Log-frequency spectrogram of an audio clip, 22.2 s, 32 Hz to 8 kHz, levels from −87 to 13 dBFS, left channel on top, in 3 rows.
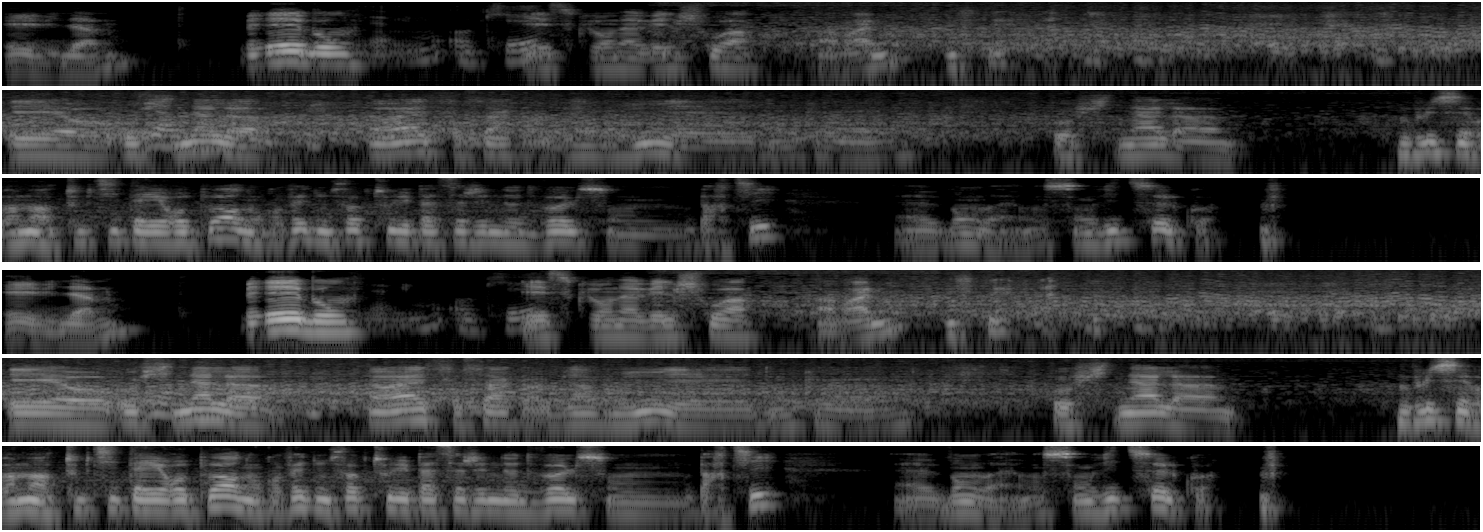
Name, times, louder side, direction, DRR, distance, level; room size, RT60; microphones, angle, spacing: voice 1, 0.0-0.6 1.2-1.8 2.6-3.8 4.1-5.3 7.4-8.8 9.2-12.3 12.6-13.6 14.4-18.6 19.3-21.2, right 5 dB, 85° right, 0.5 m, -36 dB
voice 2, 2.1-2.7 5.4-5.8 6.1-7.0 7.5-7.7 8.0-9.1 11.2-11.3, left 2 dB, 85° left, 0.9 m, -51 dB
sound 1, 3.2-17.6, right 2 dB, 15° right, 0.4 m, -47 dB
2.6 x 2.2 x 2.3 m
head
